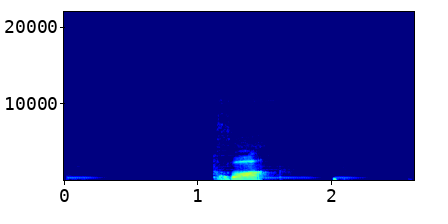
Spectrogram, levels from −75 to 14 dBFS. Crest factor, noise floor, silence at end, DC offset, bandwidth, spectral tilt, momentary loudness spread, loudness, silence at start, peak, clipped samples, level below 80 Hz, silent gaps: 24 dB; under -90 dBFS; 1.1 s; under 0.1%; 11.5 kHz; -7.5 dB/octave; 23 LU; -31 LUFS; 1.15 s; -14 dBFS; under 0.1%; -78 dBFS; none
